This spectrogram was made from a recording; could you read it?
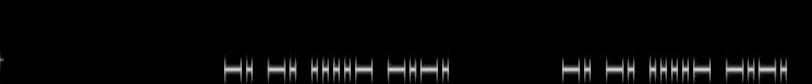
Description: Morse code, heard as a keyed tone, about 22 wpm, 700 Hz. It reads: NN4C NN4C
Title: USA Call Signs - 4 Characters - Repeated 3x - 22wpm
